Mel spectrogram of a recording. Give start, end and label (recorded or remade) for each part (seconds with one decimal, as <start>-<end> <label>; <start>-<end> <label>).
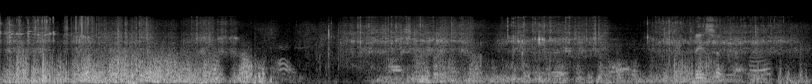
0.0-1.0 recorded; 1.0-2.8 remade; 2.8-3.4 recorded; 3.4-6.5 remade; 6.5-8.1 recorded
